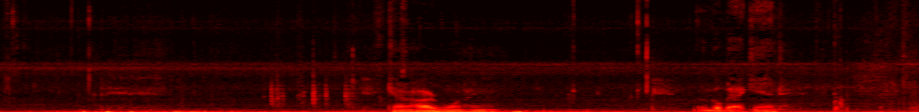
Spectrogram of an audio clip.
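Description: Plastic parts click and rattle as a connector is handled close by.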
